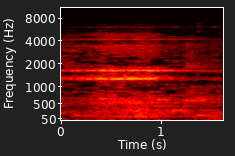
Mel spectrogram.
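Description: A steady electronic telephone ring trills continuously at moderate volume on a radio show, with no voices present.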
